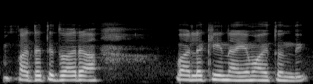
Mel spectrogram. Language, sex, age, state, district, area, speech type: Telugu, female, 45-60, Andhra Pradesh, N T Rama Rao, urban, spontaneous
